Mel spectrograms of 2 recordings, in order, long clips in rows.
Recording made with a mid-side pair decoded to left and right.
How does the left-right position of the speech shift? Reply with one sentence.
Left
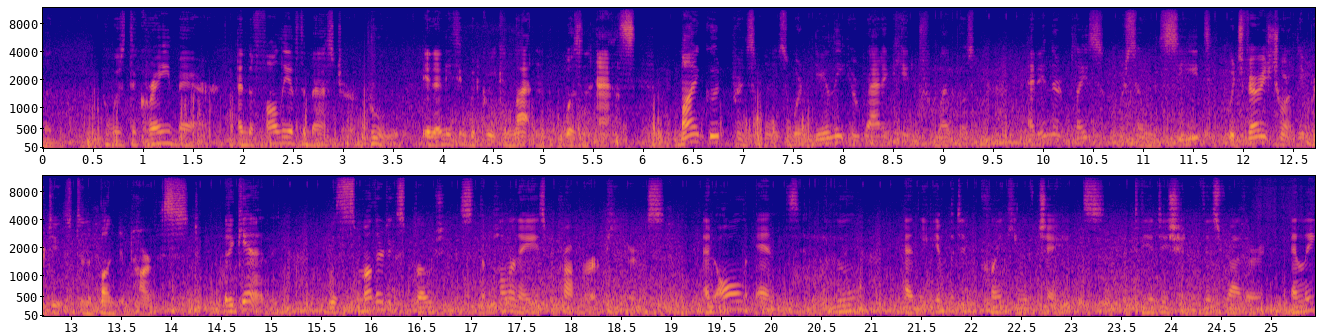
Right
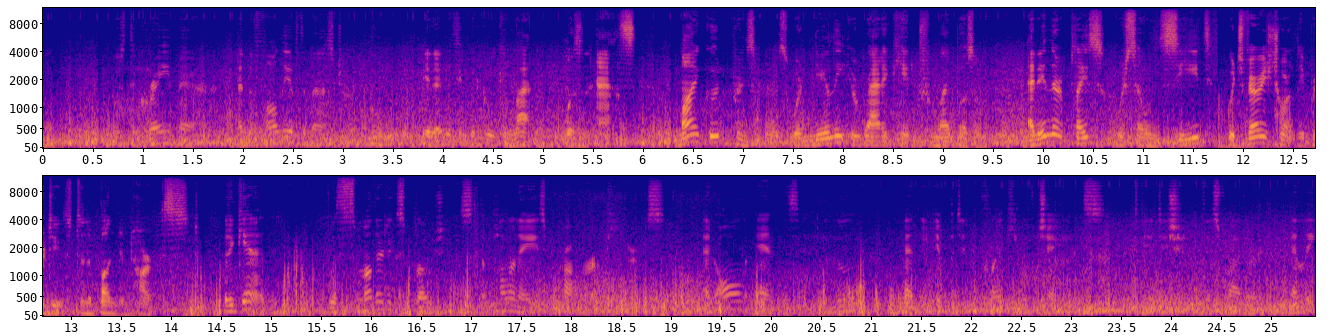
You can hear the speech go right and come back.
